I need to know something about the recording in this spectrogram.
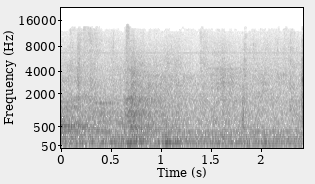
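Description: A few scattered knocks over a low, steady background murmur in a large hall.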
